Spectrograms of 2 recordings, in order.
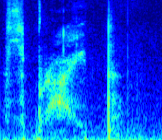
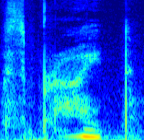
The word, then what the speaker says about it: Спрайт: Again, no need to translate, but make sure to pronounce that in the middle in the Russian way. Otherwise, you get the English sprite. Sprite and we want the Russian sprite.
